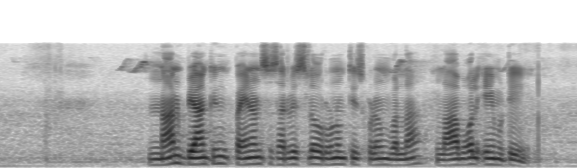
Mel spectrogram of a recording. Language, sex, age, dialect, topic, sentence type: Telugu, male, 41-45, Telangana, banking, question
